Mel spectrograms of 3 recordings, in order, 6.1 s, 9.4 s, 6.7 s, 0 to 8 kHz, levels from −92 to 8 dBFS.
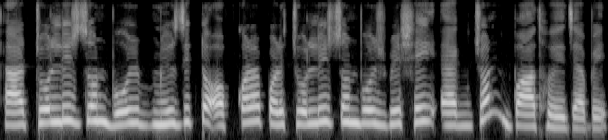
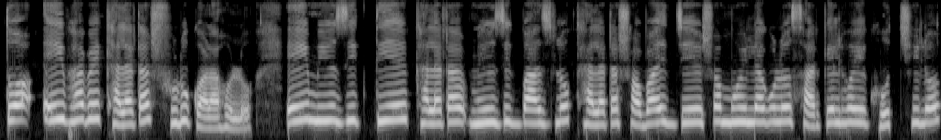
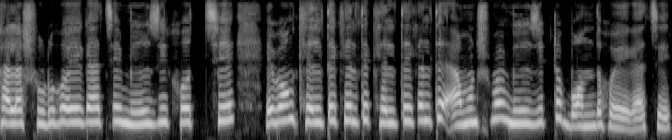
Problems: none marked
